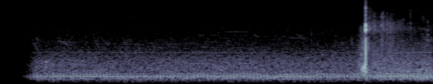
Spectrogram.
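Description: A steady low hum of outdoor background, then about three and a half seconds in a single sharp crack as a golf club head strikes the ball on a full-swing fairway approach shot.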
